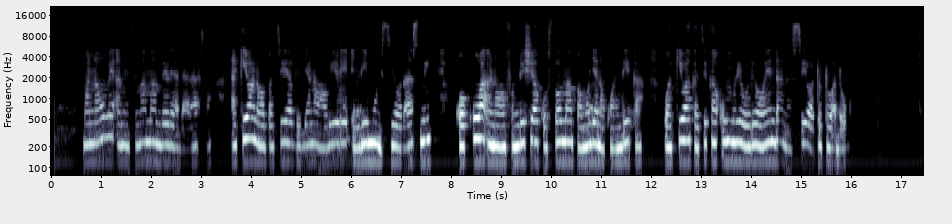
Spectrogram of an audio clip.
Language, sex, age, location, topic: Swahili, female, 25-35, Dar es Salaam, education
